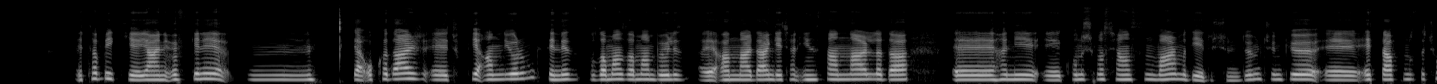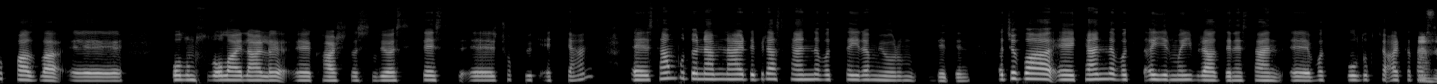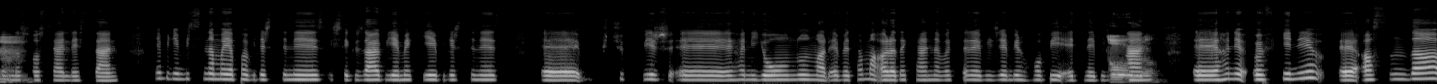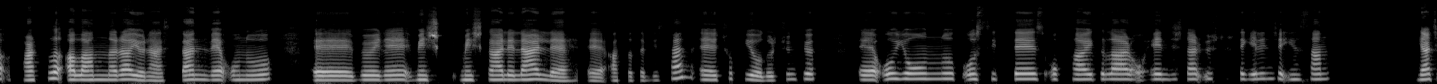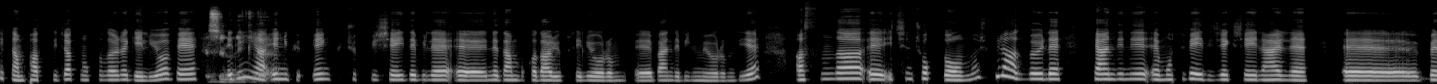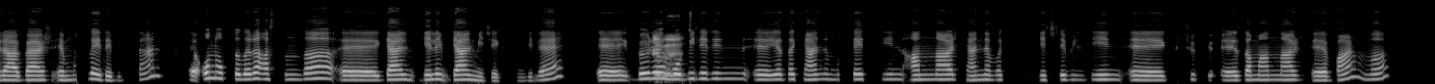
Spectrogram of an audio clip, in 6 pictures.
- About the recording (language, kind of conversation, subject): Turkish, advice, Öfke patlamalarınız ilişkilerinizi nasıl zedeliyor?
- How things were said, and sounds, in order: other background noise; tongue click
